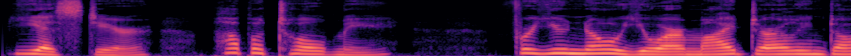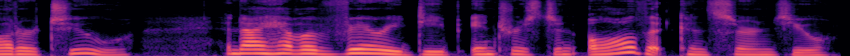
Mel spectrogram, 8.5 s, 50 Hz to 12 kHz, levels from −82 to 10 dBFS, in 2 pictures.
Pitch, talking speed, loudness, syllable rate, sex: 185 Hz, 185 wpm, -18 LUFS, 4.8 syllables/s, female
